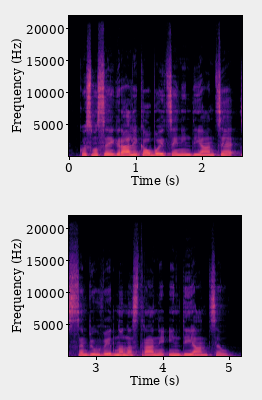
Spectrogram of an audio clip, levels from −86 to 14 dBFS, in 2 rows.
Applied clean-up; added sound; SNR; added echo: none; none; none; none.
